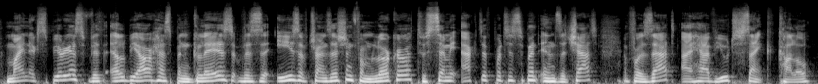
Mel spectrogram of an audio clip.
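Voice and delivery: formal email read in a German accent; mannered, courtly German-accented reading. Shown as a demonstration. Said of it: "in my German accent".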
